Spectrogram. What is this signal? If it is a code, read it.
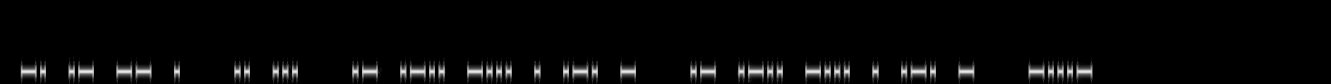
Morse code, heard as a keyed tone, about 25 wpm, spaced as for 20 wpm, 600 Hz. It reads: NAME IS ALBERT ALBERT <BT>
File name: QSO109a 20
